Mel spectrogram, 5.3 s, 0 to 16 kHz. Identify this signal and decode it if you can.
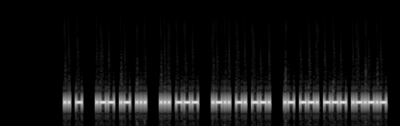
Morse code, heard as a keyed tone, about 46 wpm, 700 Hz. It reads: IT WAS SO LNG AGO.
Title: Sentences from Top 500 Words and Abbreviations 45wpm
